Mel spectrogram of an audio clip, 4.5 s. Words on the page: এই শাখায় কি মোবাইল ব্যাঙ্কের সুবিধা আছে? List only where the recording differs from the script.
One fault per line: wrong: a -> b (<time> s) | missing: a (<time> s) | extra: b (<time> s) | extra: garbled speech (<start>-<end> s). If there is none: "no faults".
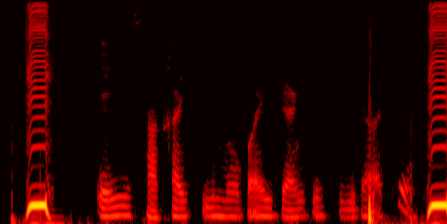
no faults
